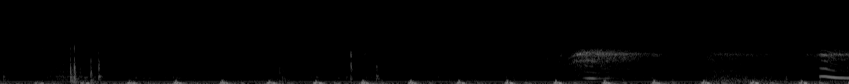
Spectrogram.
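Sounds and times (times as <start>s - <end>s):
low hum: 0.0s - 8.4s
rapid heartbeat heard through a stethoscope: 1.2s - 8.4s.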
